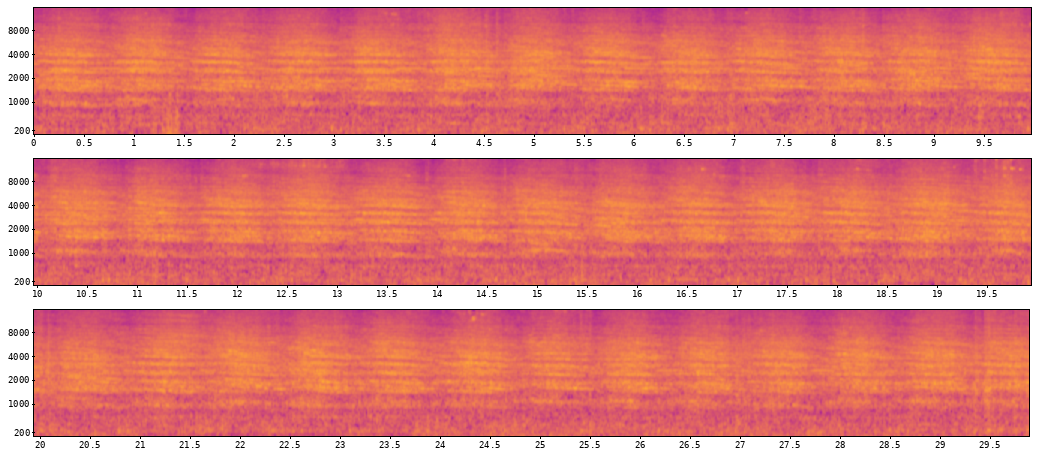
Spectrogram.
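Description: Coal hopper cars of a Canadian Pacific freight train rolling steadily past over a level crossing, wheels clattering on the rails, with a louder clank about a second in. Over it the crossing's warning bell rings on in an even rhythm.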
